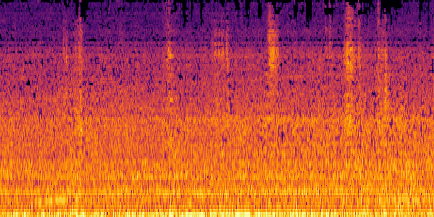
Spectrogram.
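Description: MTR Tsuen Wan Line M-Train electric train running, heard from inside the car: a steady low rumble of motors and wheels on the track.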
